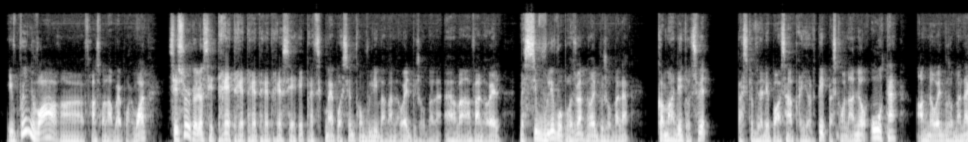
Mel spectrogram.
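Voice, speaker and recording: Québécois man hosting a live show, lower voice, bouncy animated delivery, chatty. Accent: Québécois French. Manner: animated, chatty, keeps asking "hein?". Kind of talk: casual chat to viewers.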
